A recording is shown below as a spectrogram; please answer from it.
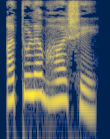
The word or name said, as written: ಅತುಳಭಾಷೆ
